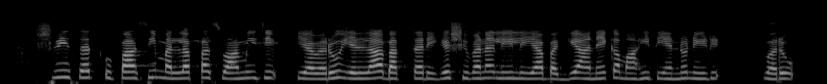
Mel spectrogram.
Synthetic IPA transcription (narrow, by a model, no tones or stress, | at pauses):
ʃɾiːsɐt̪upaːsimɐlːɐpːɐsʋaːmiːd͡ʒi | jɐʋɐɾuɛlːaːbʱɐk̚t̪ɐɾiɡe̞ʃiʋɐnɐliːlijabɐɡːe̞ɐnɛːkɐmaːɦit̪ijɐnːuniːɽi | ʋɐɾu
